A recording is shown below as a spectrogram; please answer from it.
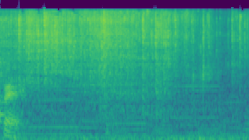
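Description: Whole coffee beans pouring from a container into the bean hopper of a Breville YouBrew grind-and-brew coffee maker, a continuous rustle of beans sliding and landing on one another.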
